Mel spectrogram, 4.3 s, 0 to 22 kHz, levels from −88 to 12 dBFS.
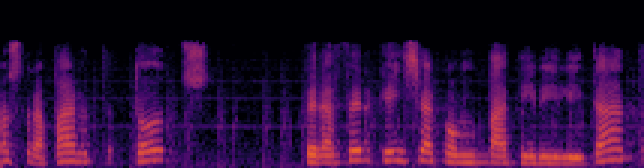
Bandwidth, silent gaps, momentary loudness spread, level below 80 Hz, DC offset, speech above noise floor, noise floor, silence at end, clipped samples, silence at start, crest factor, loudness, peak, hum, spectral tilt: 8 kHz; none; 7 LU; -70 dBFS; under 0.1%; 29 dB; -61 dBFS; 0 s; under 0.1%; 0 s; 20 dB; -32 LUFS; -14 dBFS; none; -4.5 dB/octave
